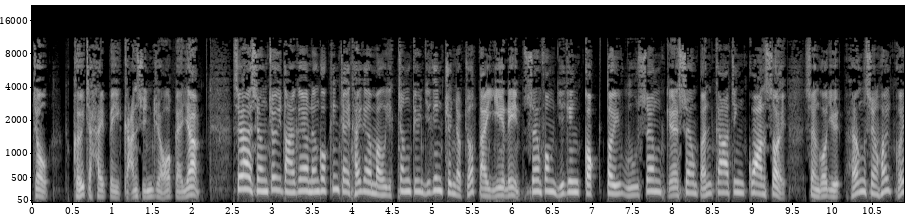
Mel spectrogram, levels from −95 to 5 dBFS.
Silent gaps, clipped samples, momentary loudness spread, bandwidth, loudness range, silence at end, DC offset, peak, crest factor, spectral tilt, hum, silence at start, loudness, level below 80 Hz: none; under 0.1%; 6 LU; 11.5 kHz; 2 LU; 0 s; under 0.1%; 0 dBFS; 20 dB; -4 dB/octave; none; 0 s; -21 LUFS; -64 dBFS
